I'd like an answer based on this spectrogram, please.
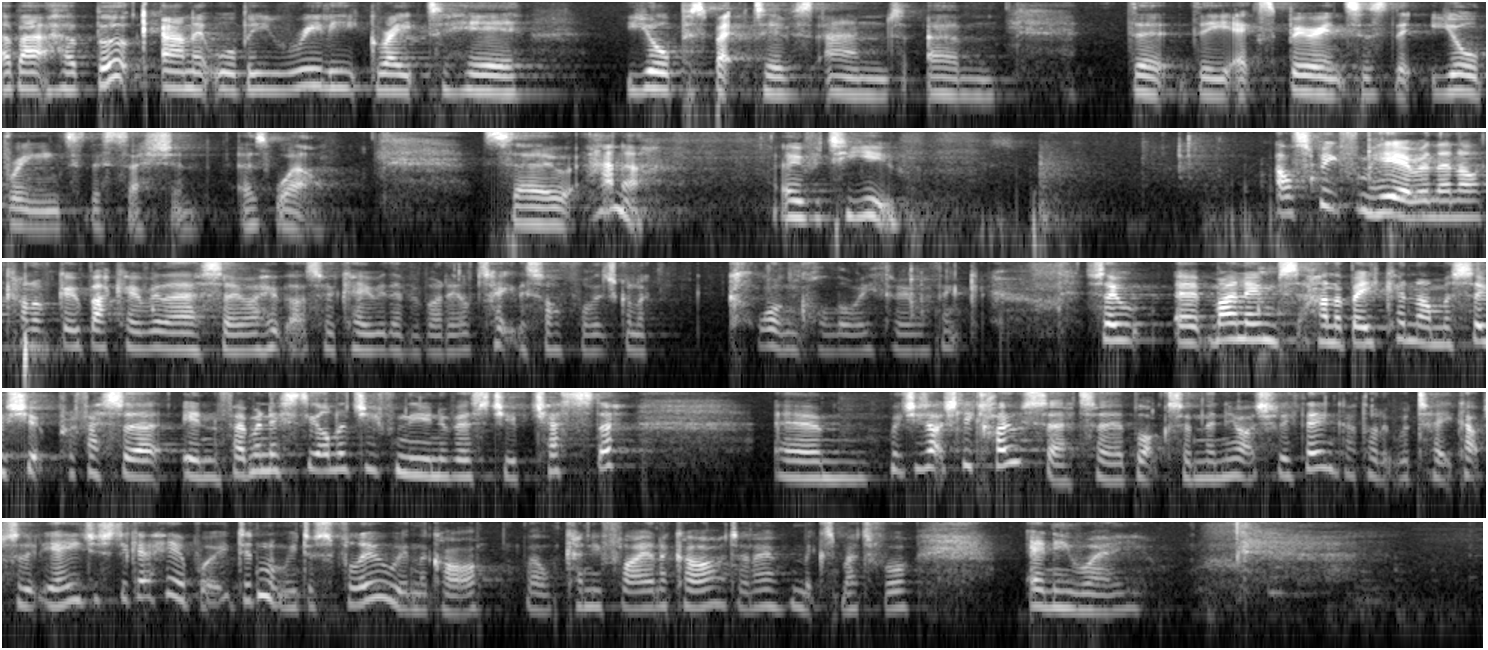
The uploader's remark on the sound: The talk was recorded at the Church Times Festival of Faith and Literature, at Bloxham School, in Oxfordshire, in February.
